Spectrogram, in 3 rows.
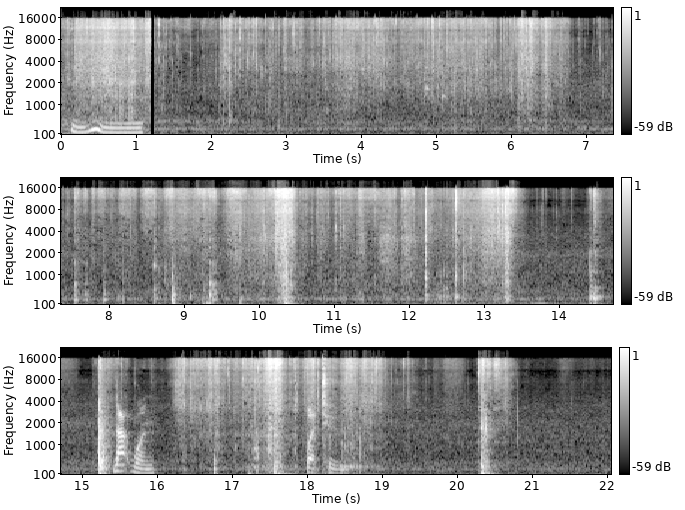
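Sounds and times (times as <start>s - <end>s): packing material crumpling: 0.0s - 8.4s, 9.5s - 13.5s, 16.2s - 19.5s.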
